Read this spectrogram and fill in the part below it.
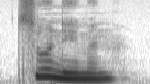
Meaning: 1. to increase 2. to gain weight
- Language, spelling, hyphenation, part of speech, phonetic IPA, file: German, zunehmen, zu‧neh‧men, verb, [ˈtsuːneːmən], De-zunehmen.ogg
